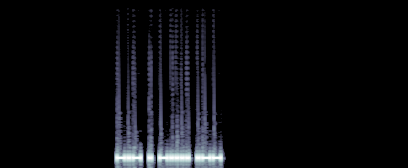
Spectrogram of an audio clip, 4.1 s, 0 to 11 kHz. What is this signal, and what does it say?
Morse code, heard as a keyed tone, about 46 wpm, 700 Hz. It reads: KE6W
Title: USA Call Signs - 4 Characters - Repeated 2x - 45wpm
